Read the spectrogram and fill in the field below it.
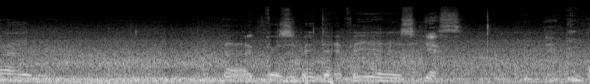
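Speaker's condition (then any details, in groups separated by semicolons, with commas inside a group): Motor neurone disease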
